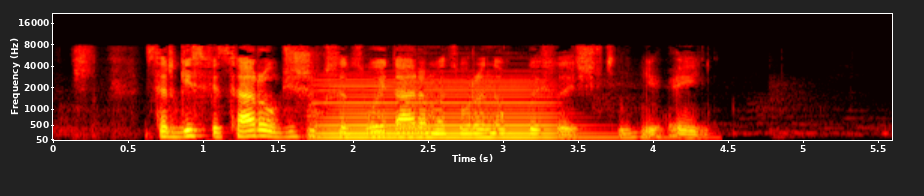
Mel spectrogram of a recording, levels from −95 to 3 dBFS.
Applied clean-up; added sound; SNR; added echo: none; Bowed string instrument; 1 dB; none.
